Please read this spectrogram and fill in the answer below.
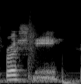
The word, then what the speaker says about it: Roshni: And even if they say it wrong, I'm sticking to Roshni. Like I'll correct them and be like, oh no, I'm sorry, it's Roshni.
